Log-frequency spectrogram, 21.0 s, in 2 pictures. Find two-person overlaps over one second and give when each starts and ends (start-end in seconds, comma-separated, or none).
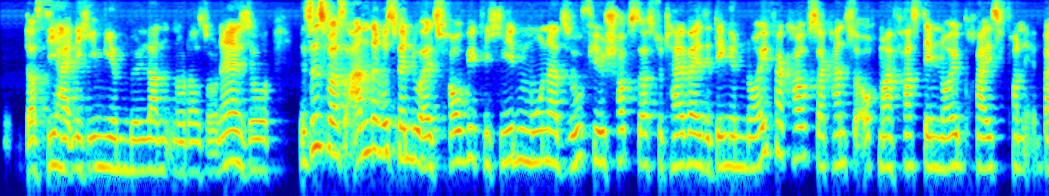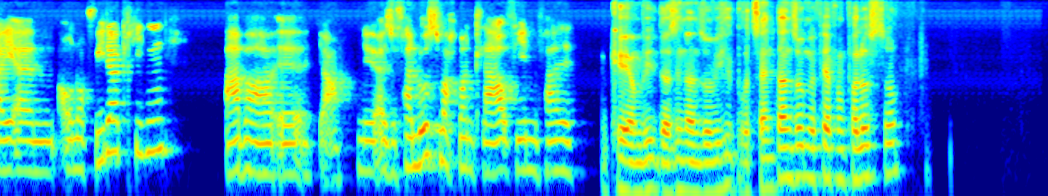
none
